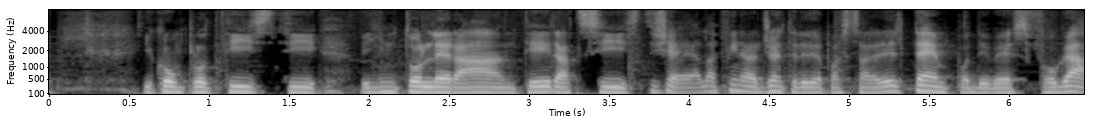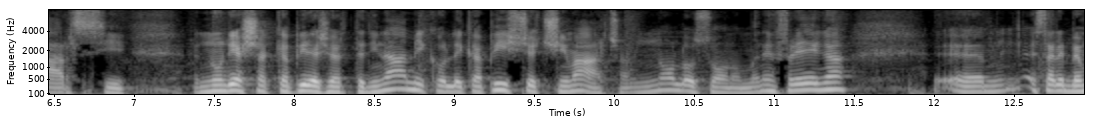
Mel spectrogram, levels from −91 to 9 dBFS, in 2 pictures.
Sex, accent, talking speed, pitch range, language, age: male, native, 170 wpm, 130-160 Hz, Italian, 30-49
